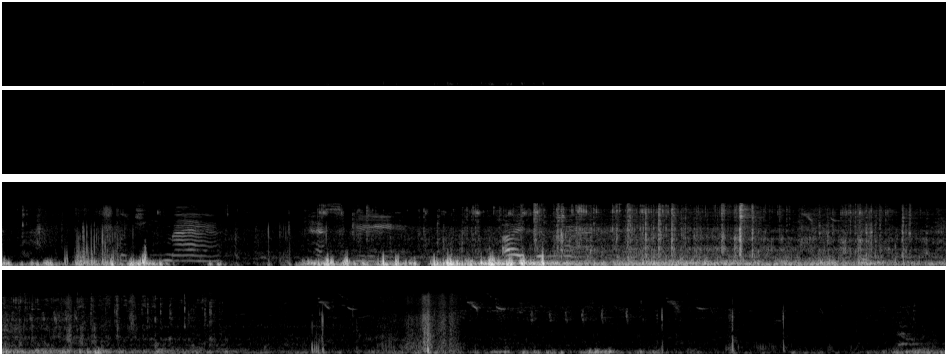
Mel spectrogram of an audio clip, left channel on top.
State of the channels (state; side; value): silent; left; 58 dB below the other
